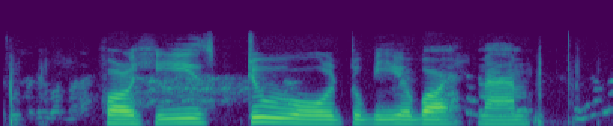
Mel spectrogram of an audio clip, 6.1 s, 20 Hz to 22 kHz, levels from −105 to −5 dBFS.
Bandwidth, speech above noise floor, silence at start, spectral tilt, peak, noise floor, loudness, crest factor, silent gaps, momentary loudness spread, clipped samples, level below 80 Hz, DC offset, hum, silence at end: 7.4 kHz; 29 dB; 0.1 s; -5.5 dB/octave; -20 dBFS; -63 dBFS; -35 LUFS; 18 dB; none; 16 LU; under 0.1%; -82 dBFS; under 0.1%; none; 0 s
